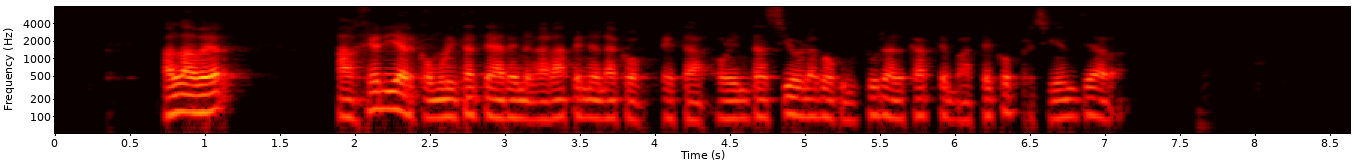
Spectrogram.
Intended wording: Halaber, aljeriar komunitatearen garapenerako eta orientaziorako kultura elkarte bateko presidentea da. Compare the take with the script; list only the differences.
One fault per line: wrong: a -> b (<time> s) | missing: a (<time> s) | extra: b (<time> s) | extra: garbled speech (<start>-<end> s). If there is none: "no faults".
no faults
